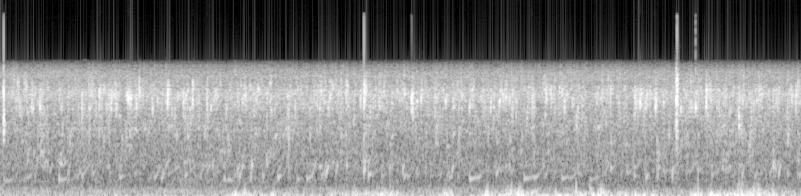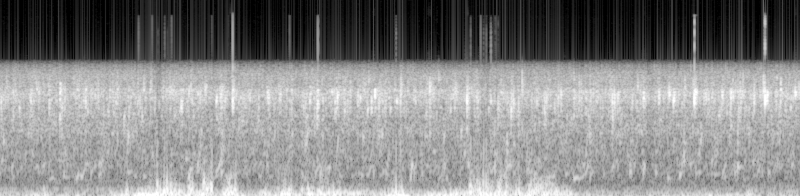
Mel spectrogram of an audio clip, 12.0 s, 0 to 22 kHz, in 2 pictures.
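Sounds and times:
pond water trickling and splashing: 0.0s - 12.0s
wind gusts on microphone: 1.7s - 10.6s.

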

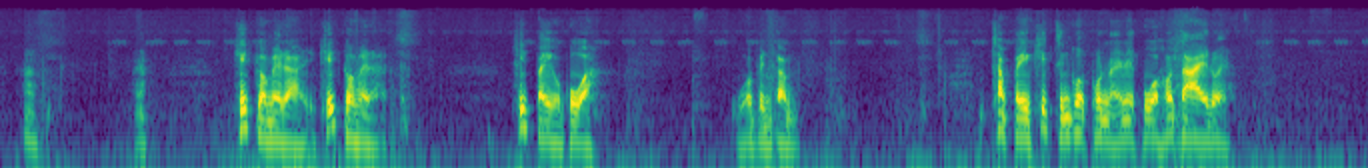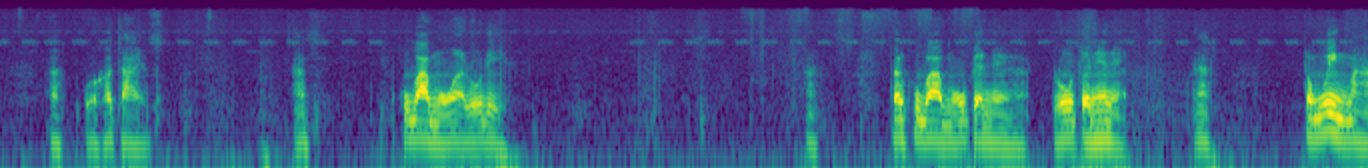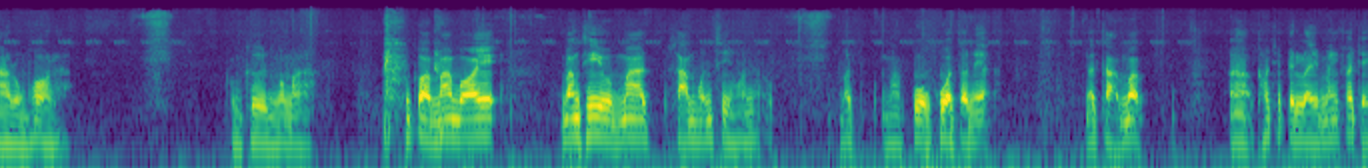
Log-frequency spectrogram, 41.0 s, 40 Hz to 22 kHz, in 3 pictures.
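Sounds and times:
crickets chirping: 0.0s - 41.0s
man talking: 0.2s - 0.6s, 2.3s - 4.1s, 5.1s - 6.0s, 7.4s - 8.0s, 9.9s - 12.4s, 14.1s - 15.3s, 16.6s - 16.9s, 17.7s - 18.8s, 21.7s - 22.0s, 22.6s - 25.0s, 25.6s - 25.9s, 26.7s - 28.1s, 29.6s - 30.6s, 31.4s - 32.4s, 33.0s - 35.1s, 35.8s - 37.3s, 38.2s - 38.8s, 39.6s - 41.0s.

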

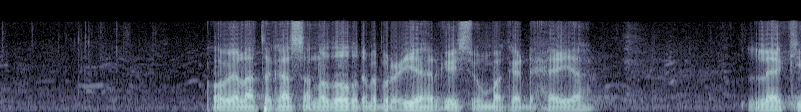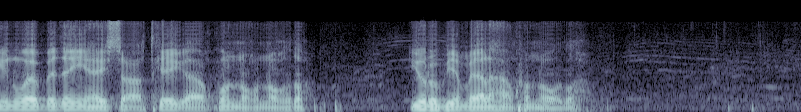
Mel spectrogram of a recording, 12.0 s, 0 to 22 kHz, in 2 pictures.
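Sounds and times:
man speaking into a microphone: 1.6s - 4.5s, 5.6s - 8.4s, 9.1s - 10.5s.

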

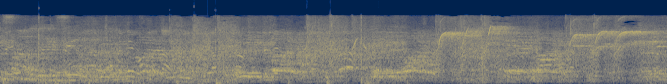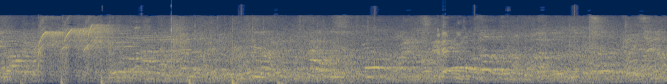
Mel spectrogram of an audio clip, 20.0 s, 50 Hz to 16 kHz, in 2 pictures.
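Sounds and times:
people shouting in a hall: 0.0s - 20.0s.

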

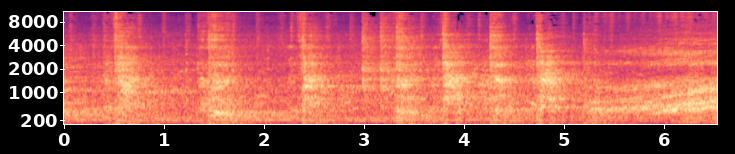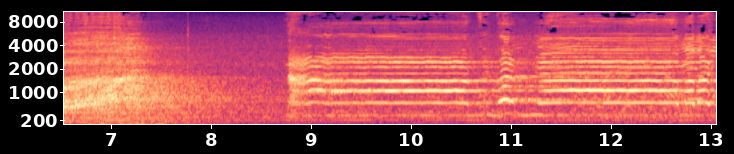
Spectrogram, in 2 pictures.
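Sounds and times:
music over outdoor loudspeakers: 0.0s - 8.6s.

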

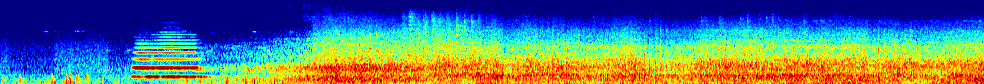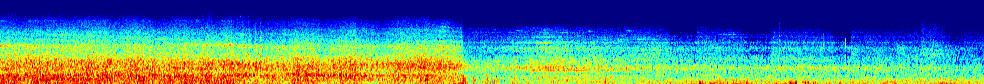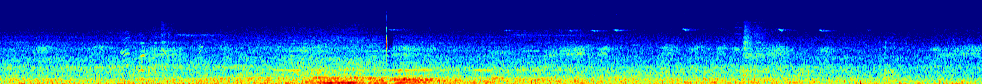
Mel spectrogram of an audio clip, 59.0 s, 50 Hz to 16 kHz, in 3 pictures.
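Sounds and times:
train wheels rumbling on rails: 0.0s - 59.0s
train horn blast: 2.6s - 4.6s, 47.2s - 50.4s.

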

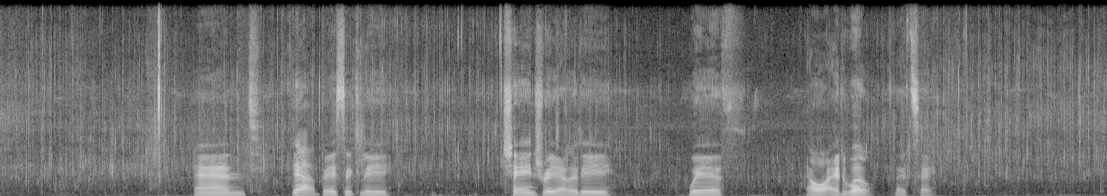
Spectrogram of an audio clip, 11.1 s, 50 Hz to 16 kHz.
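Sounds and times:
outdoor background hiss: 0.9s - 10.5s.

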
